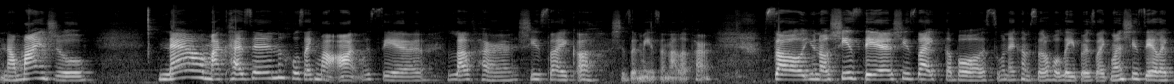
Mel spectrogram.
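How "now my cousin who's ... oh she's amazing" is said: ordinary delivery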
